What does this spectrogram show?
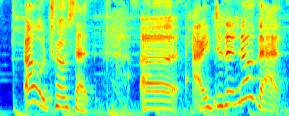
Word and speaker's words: Troseth: with the long o troce that's correct and the h is silent oh trosette uh i didn't know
